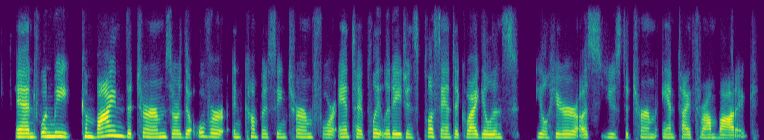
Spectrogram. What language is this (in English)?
English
